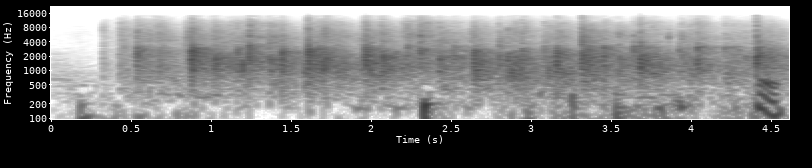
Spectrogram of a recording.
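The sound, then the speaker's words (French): Audience applause after a speech in a debate competition, with brisk, dense clapping that begins suddenly and continues steadily at a lively level. “Bravo du public.”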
